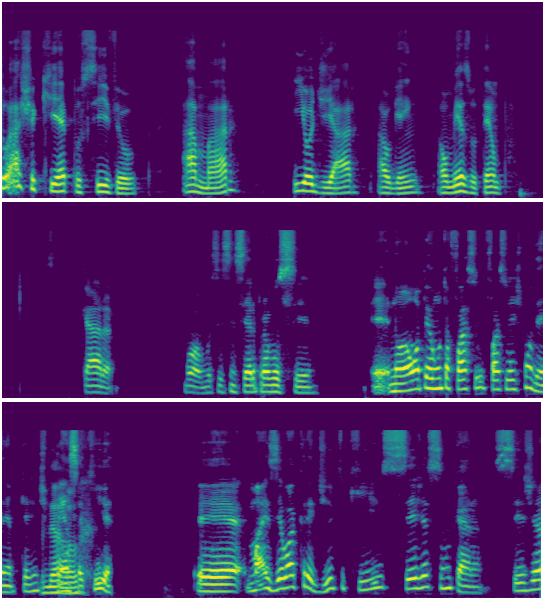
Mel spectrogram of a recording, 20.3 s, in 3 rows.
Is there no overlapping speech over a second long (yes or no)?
yes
